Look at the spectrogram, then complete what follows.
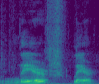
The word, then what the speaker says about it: Laer: the Asamar city of Lair. Yes, Lair. So that's spelled Laer, by the way.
